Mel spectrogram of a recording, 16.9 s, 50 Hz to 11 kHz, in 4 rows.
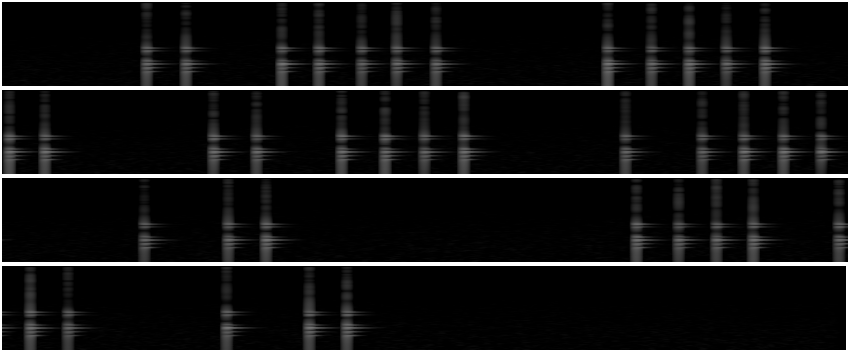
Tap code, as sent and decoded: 2-5 5-2 2-4 1-4 1-2 / 4-3 1-2
JWIDB SB

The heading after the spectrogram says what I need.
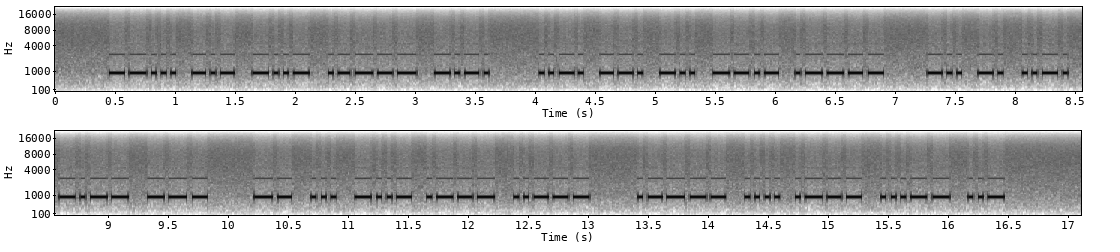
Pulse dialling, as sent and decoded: none

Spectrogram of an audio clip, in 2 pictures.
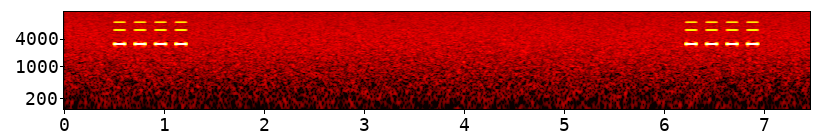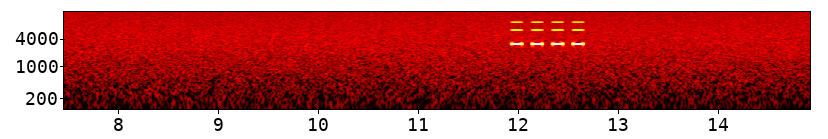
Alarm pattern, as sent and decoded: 4 beeps and a pause
temporal four

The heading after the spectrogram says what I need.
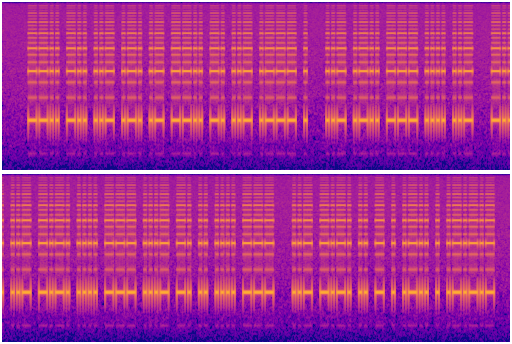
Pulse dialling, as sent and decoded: none

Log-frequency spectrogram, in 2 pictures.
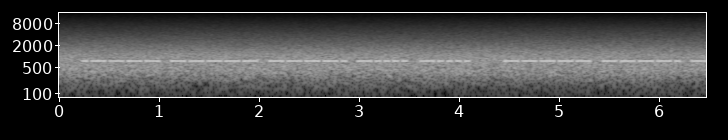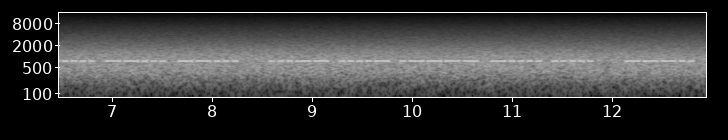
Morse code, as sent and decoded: .---- ----- ----. -.... -.... / ----- ----. -.... --... --... / ...-- ....- .---- -.... ..... / …
10966 09677 34165 …

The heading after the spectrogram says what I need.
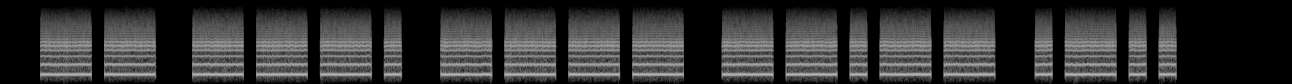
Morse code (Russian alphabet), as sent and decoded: -- ---. ---- --.-- .-..
МЧШЪЛ

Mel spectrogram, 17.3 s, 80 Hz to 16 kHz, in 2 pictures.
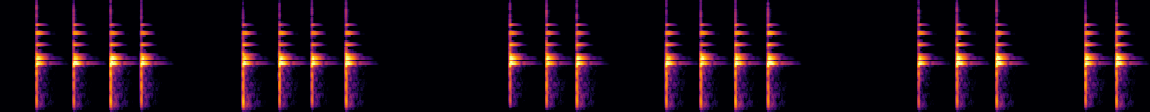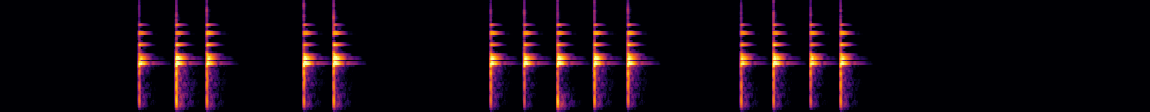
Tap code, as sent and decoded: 4-4 3-4 3-2 3-2 5-4
TOMMY

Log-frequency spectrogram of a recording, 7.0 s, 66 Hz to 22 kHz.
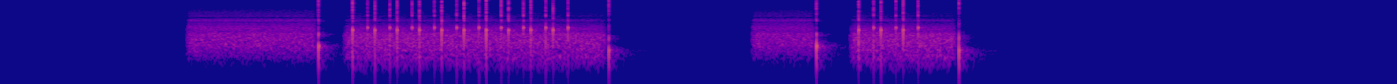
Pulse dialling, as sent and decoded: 10 / 3
0 3

